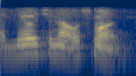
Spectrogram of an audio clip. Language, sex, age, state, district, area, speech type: Kashmiri, male, 18-30, Jammu and Kashmir, Anantnag, rural, conversation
